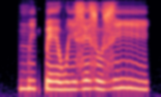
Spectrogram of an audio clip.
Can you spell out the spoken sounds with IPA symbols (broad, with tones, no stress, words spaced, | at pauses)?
mi˨ k͡peː˨wi˨zɪ˦zu˨ ziː˦˨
